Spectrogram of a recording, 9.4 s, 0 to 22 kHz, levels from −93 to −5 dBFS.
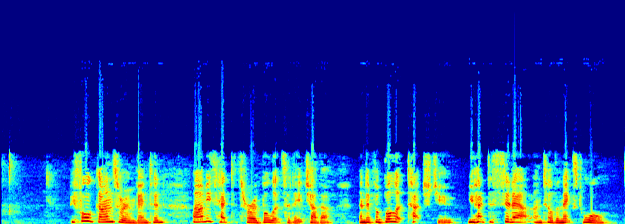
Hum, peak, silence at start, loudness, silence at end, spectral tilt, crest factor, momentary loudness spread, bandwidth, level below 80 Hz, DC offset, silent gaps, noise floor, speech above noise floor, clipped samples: none; 0 dBFS; 0.15 s; -14 LUFS; 0.25 s; -5.5 dB/octave; 14 dB; 10 LU; 8 kHz; -54 dBFS; under 0.1%; none; -49 dBFS; 35 dB; under 0.1%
